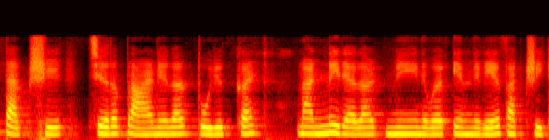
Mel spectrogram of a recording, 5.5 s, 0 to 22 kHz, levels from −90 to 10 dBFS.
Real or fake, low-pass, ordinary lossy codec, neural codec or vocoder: fake; 7.2 kHz; none; codec, 16 kHz, 0.5 kbps, FunCodec, trained on Chinese and English, 25 frames a second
